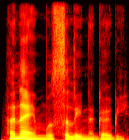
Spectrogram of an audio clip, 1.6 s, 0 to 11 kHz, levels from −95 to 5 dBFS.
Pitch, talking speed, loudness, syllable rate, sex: 125 Hz, 185 wpm, -19 LUFS, 5.8 syllables/s, male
